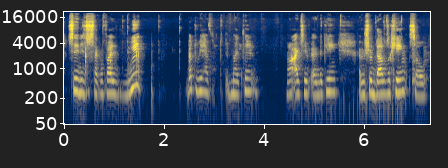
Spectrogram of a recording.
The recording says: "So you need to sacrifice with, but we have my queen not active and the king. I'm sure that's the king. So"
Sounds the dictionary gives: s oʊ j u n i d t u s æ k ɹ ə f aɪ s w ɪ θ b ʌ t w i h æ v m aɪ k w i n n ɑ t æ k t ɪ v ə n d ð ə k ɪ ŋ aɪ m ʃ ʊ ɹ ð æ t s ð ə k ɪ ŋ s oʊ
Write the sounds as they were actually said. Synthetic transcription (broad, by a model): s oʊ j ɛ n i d t u s æ k ɹ ə f aɪ s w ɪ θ b ʌ t w i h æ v m aɪ k w i n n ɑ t æ k t ɪ v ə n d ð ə k ɪ ŋ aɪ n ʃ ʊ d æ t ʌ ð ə k ɪ ŋ s oʊ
